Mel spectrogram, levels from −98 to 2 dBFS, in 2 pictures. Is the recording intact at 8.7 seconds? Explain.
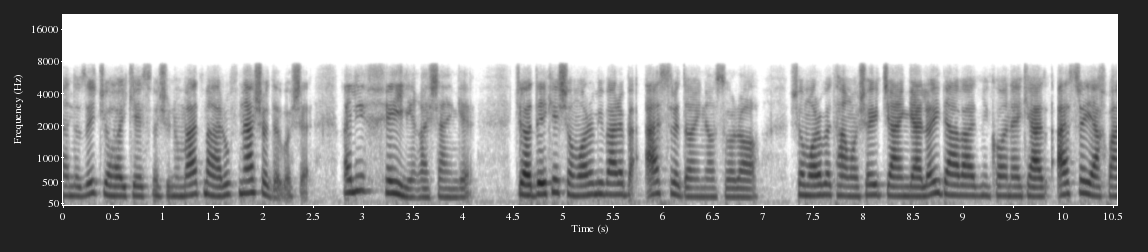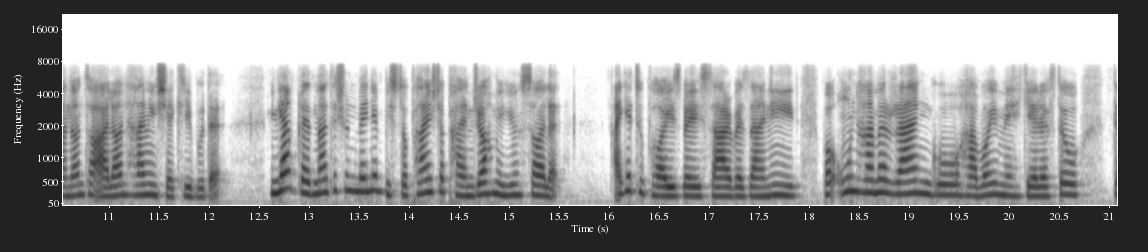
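Yes, at 8.7 seconds the speech is intact, with no dropout, click or other fault at that moment.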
